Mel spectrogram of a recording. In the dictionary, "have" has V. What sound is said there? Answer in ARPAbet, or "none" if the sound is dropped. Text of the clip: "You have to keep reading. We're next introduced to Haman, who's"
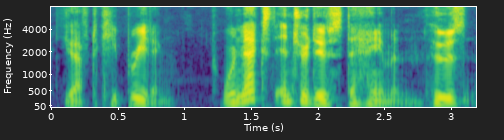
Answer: F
